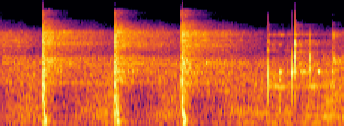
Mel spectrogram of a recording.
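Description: Three loud, evenly spaced metallic hammer strikes on a wrench loosening a tight wheel bearing bolt on a Mitsubishi Outlander's rear wheel, followed by a few lighter, quicker taps.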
